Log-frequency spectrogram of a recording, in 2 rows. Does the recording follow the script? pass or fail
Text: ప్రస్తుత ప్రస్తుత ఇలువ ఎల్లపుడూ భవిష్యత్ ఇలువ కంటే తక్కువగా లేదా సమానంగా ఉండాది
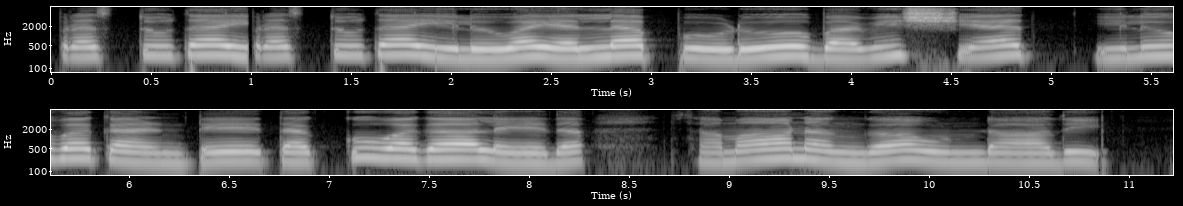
pass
